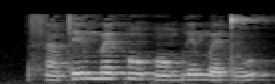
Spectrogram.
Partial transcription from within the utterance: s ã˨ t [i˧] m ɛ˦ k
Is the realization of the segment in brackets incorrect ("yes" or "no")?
yes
